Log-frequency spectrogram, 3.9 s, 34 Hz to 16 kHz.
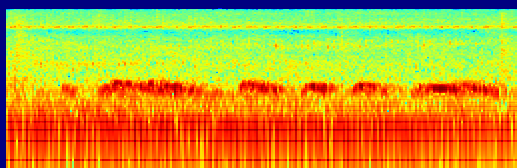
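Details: Male spotted dove of the thai hau 4 cooing style, father of several broods, gives a run of soft, hollow, mid-pitched coos in connected phrases, with a steady high electrical whine and low hum behind.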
